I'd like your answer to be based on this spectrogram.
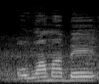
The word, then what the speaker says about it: Owamagbe: Owamabe Odigizua. – Can you spell that for us? – O-W-A. M-A-G-B-E, that's the first name.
